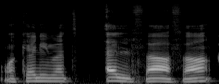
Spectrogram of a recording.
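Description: A man's voice: on the high side, flat delivery, slow pace, clean tone, no echo. A man with an Iraqi Arabic accent, teaching Quran recitation rules step by step and answering his own questions. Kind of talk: explanatory lesson.

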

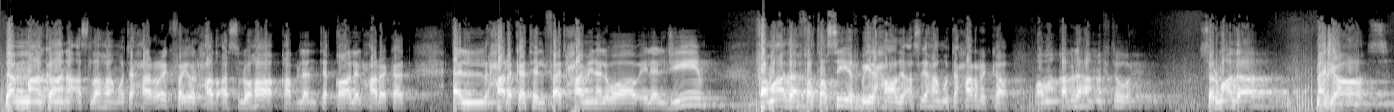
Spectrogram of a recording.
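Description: A male teacher walks his students through a grammar rule, asking again and again whether they follow. His voice sits a bit high. The classroom around him gives a roomy echo. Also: steady tone, fairly quick, a bit bright. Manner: explanatory, repeats points and checks understanding.

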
